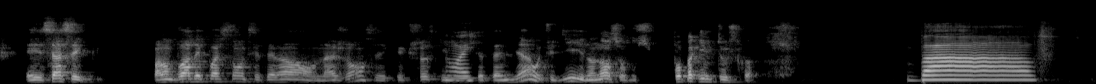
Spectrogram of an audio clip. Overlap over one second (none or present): none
